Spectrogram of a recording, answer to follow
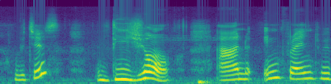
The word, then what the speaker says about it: Dijon: is d i j o l which is Dijon and in French we pronounce the separate letters are e g o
